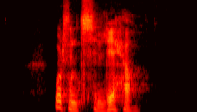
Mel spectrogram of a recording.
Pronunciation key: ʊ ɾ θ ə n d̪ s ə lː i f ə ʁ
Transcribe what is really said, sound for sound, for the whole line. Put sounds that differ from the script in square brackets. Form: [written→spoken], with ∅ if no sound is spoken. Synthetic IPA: ʊ ɾ θ ə n [d̪→t̪] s ə lː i [f→ħ] ə ʁ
